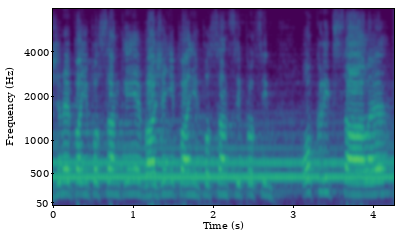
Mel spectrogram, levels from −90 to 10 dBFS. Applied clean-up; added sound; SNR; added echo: none; Wind instrument, woodwind instrument; 3 dB; reverberation time 0.6 s.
